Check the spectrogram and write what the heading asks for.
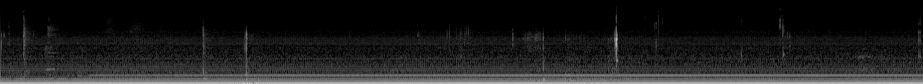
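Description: Steady electrical mains hum with a stack of overtones, picked up in the narration's recording chain, with a couple of faint clicks about two and a half and six seconds in.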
